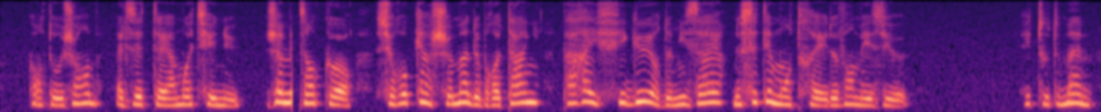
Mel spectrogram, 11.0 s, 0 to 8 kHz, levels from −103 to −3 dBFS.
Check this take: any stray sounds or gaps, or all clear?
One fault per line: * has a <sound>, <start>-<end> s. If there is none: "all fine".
* has a dropout, 2.9-3.0 s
